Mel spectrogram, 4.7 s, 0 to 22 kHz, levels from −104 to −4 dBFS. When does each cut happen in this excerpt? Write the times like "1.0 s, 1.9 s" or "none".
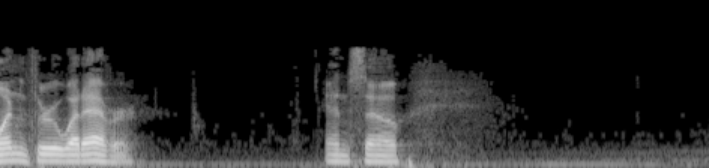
none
